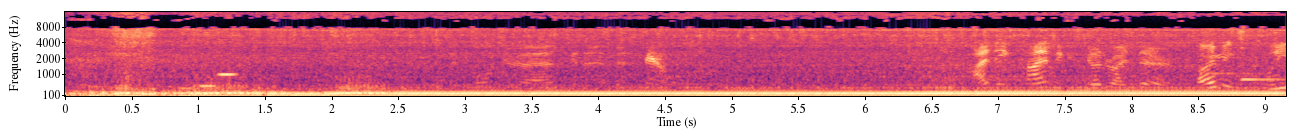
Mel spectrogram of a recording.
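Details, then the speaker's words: Datsun 240Z with a freshly installed L28 inline-six and a 280ZX five-speed, after install: steady even hum with no misses, a clean rev blip, then a settled idle. Smoothest this motor has ever run; idle still to be adjusted. "look how smooth it is do you gotta adjust idle i will bro but you see that [ __ ] that was the smoothest i've ever seen this motor run ever"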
